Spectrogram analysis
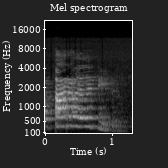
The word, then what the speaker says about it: paralelepípedo: exemplo vamos que aparece lá silabicamente a palavra paralelepípedo tá paralelepípedo uma duas três quatro cinco seis sete frente tem que ser sílaba a sílaba tônica de paralelepípedo ou ela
